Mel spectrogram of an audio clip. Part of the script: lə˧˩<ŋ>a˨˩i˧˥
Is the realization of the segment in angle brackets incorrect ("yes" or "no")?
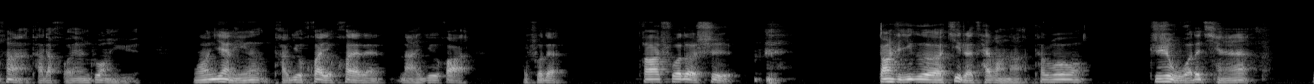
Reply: yes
